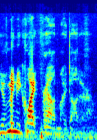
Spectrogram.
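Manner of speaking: slow, proud, whispered dark lord voice.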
